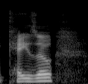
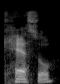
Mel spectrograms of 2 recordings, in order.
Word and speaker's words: queso: People in Texas say queso. I really don't like to say queso because I'm from Costa Rica and I know that it's pronounced queso, so I'm gonna say queso.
